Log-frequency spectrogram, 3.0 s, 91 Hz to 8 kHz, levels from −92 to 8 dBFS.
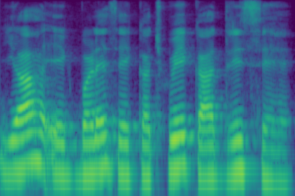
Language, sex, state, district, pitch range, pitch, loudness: Hindi, male, Jharkhand, Ranchi, 145-165 Hz, 155 Hz, -18 LUFS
